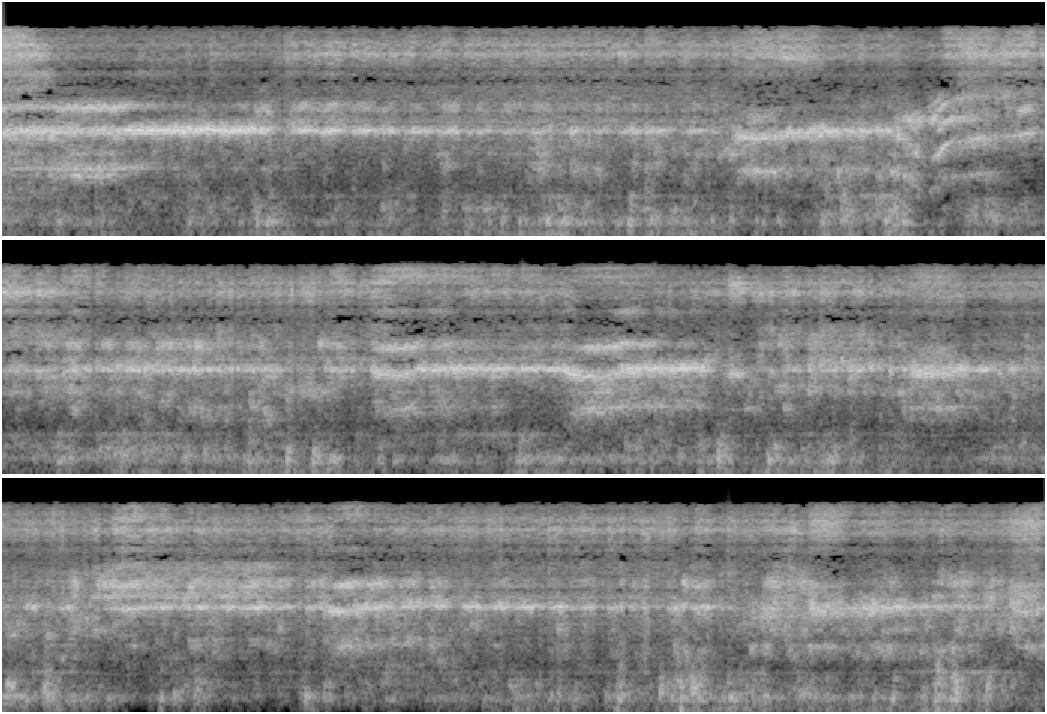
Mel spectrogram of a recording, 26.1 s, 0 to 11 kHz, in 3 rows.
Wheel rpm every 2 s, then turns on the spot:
220, 240, 230, 210, 210, 230, 230, 230, 230, 230, 230, 230, 230.
none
